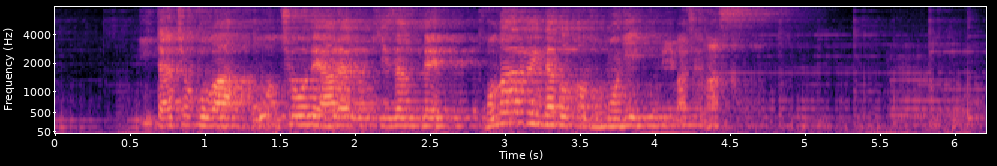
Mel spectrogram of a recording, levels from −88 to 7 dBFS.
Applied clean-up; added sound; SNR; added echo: neural separator model SepFormer DNS4.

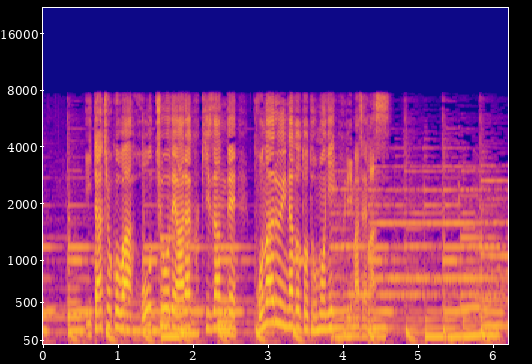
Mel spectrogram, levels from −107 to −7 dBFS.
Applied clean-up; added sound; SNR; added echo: none; none; none; none.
